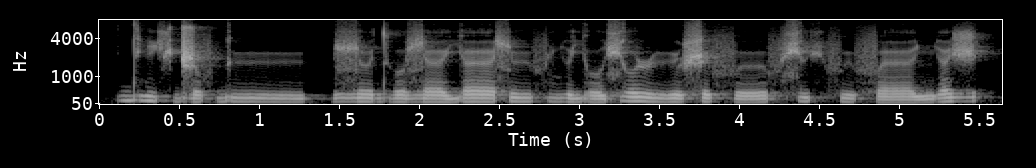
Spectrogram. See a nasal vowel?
no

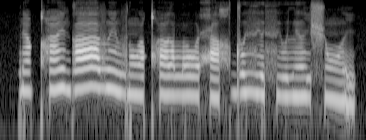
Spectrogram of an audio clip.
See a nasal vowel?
yes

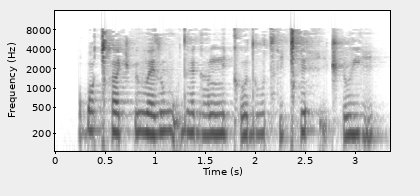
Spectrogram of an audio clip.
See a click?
yes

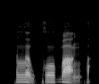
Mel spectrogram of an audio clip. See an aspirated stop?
no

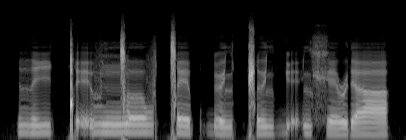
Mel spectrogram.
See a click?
yes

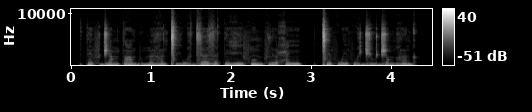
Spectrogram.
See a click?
yes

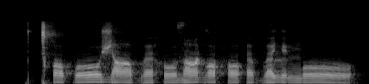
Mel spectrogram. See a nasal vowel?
no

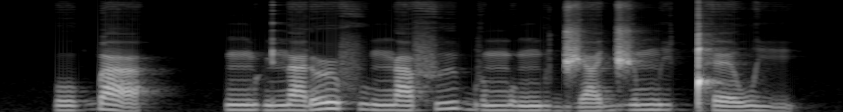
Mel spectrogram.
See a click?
yes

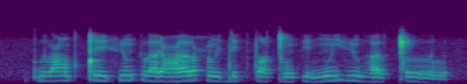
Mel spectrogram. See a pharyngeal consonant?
yes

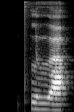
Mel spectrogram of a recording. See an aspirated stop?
yes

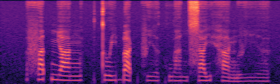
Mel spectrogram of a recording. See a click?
no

